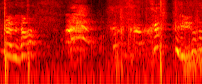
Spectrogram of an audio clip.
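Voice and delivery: loud, high pleading through tears of laughter; laughing. Real, not acted. Host pleading with Yuzu, crying with laughter. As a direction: beg her to stop while crying laughing. Begging her to stop kukuku.

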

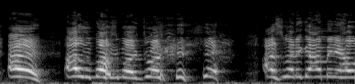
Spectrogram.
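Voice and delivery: high, loud words through laughter; laughing hard. Real, not acted. Recalling himself drunk in the shower, laughing hard. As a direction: tell it while cracking up. Cracks up at his drunk self.

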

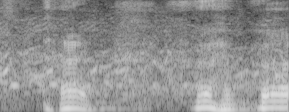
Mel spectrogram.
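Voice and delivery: low chuckling laughter; laughing. Real, not acted. Comedian laughing after the grandpa joke, low chuckle. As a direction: crack up at the punchline.

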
